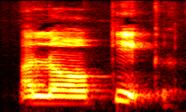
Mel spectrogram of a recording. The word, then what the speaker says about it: अलौकिक: अद्वैत अलौकिक अलौकिक अलौकिक इसको हम इस तरह से पढ़ते अल उसके बाद किक अलौकिक आहवान आहवान यहां पर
